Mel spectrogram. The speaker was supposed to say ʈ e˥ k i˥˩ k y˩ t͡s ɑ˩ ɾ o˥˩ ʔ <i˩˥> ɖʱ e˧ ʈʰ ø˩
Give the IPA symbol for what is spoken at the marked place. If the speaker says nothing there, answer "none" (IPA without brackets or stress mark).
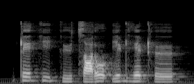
i˩˥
